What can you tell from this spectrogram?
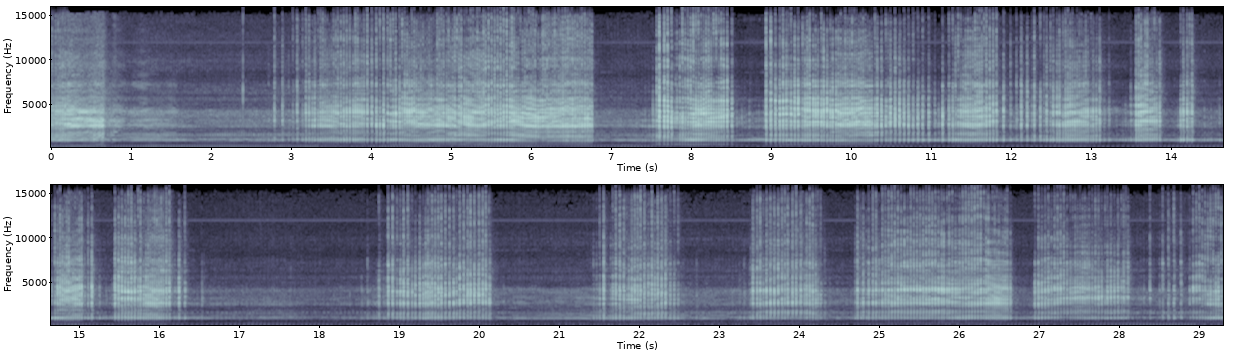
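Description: Yamaha dirt bike engine running as the bike is ridden along a trail, with wind rumbling on the microphone. The sound thins out briefly many times, mostly in the middle stretch.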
